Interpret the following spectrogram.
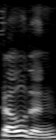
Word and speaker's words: Faeldan: Faeldan.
